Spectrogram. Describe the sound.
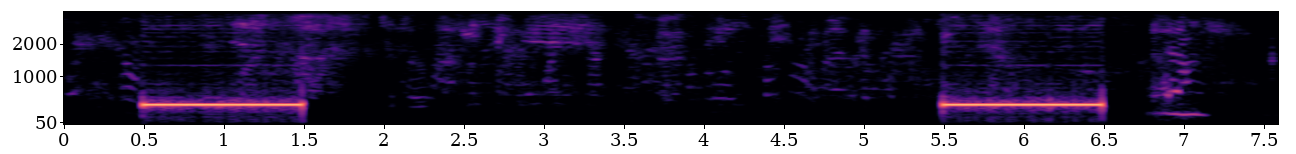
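Telephone ringback tone heard while calling numbers from a list: two steady one-second tone bursts separated by a long gap, with faint talk in between and after.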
